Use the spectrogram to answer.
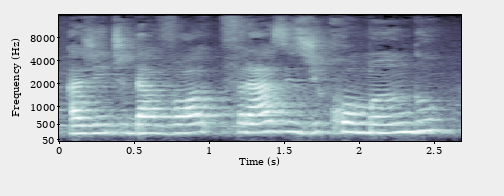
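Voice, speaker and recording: A woman with a Brazilian Portuguese accent, a child development educator, talks parents through her points in a plain, explanatory way and circles back to repeat things. Her voice sits a little high. The sound carries the echo of a hard-walled room. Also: steady tone, slow pace, a little hiss or hum. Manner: explanatory, repeats herself often. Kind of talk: casual talk to parents. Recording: echoey room.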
